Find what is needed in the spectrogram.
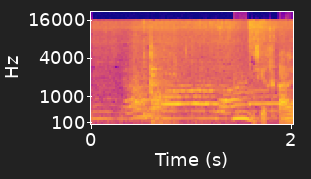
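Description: A voice singing or chanting long held notes over the bubbling of a big pot boiling on a gas stove. The pot's metal lid is lifted off.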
